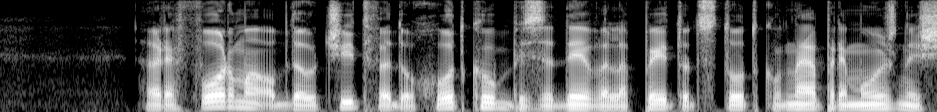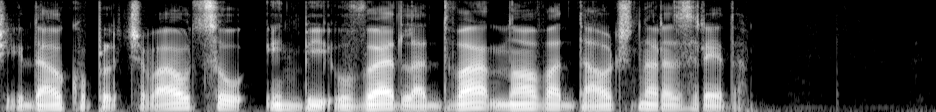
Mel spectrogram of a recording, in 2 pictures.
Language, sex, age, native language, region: Slovenian, male, 18-29, Slovenian, Central Slovenia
